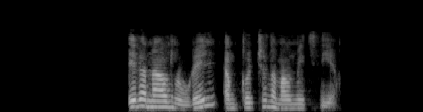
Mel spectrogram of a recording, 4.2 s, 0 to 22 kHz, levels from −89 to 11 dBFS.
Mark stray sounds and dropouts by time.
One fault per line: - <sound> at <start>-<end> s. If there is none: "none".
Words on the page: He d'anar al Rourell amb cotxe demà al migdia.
none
